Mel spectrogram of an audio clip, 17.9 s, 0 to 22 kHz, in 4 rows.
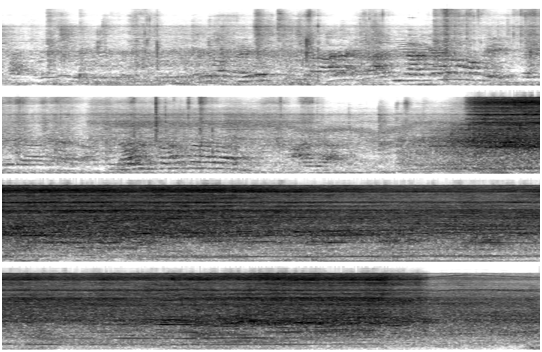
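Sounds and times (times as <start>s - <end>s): power tool running: 5.2s - 17.9s.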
